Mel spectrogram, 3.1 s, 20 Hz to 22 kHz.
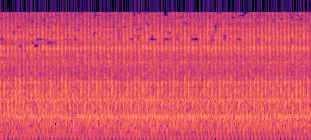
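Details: Ford 1.5 TDCi diesel after repair of timing belt jump damage (broken rocker arms, bent valves, damaged camshaft, replaced belt); even, steady diesel clatter at a settled idle with no knocks or misses: normal idle after repair.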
